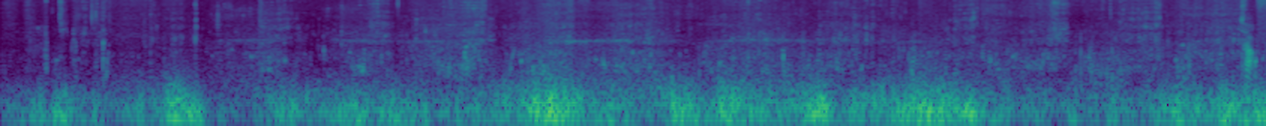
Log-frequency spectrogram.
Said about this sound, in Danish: Det blæser altså godt til hernede, synes jeg. Det er... Øh, ja. Men vi har vind inden fra siden, fra venstre side.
